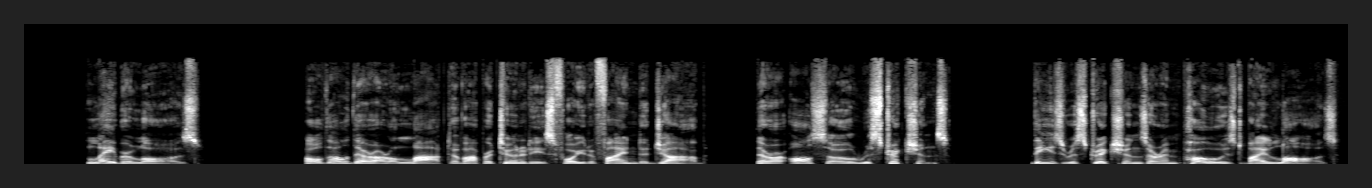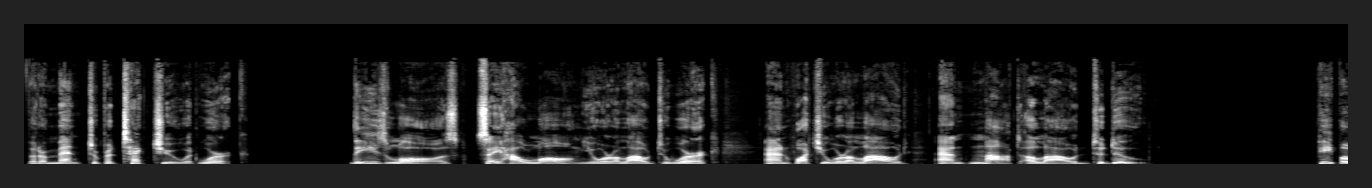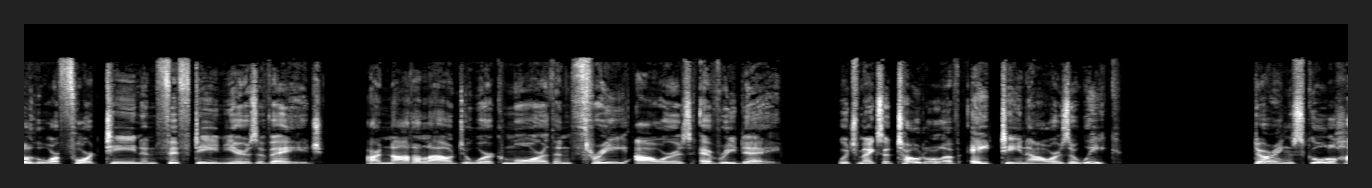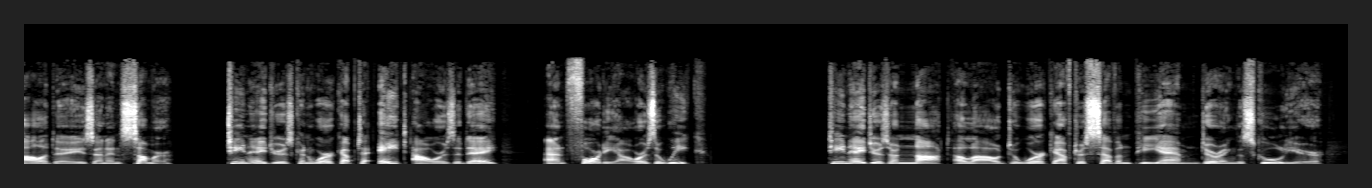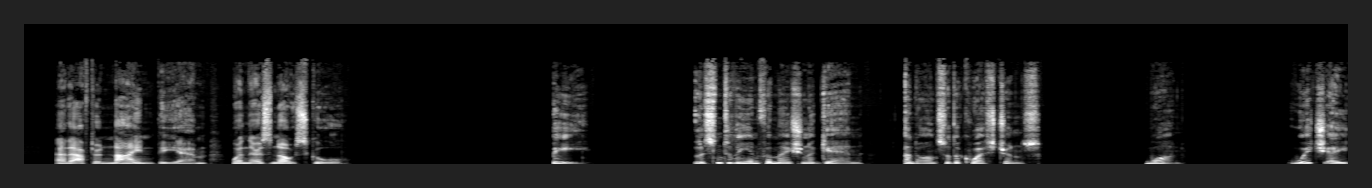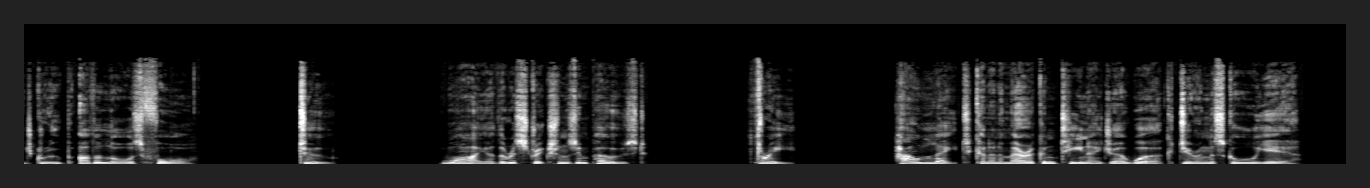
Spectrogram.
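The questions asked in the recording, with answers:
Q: Which age group are the laws for?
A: People who are 14 and 15 years old

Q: Why are the restrictions imposed?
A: To protect teenagers at work

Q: How late can an American teenager work during the school year?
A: Until 7 p.m.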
